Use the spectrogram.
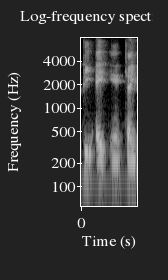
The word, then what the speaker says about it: pank: That's right, P-A-N-K, pank is how we pronounce that word.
